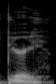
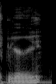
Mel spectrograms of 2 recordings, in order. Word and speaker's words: Bury: Ben Bury, it's Bury. I think it's Bury, like Fury.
